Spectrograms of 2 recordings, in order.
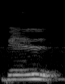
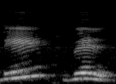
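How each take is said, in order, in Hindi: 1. दोनों शब्द मिलकर एक छोटे अक्षर में बोले जाते हैं। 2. दोनों शब्द पूरे बोले जाते हैं।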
